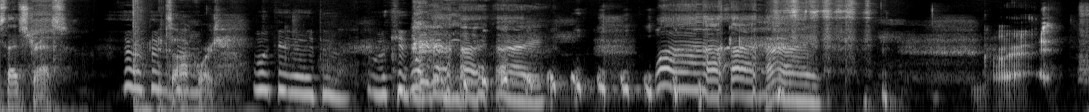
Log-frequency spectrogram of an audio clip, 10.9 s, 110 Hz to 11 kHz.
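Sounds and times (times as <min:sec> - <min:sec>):
speech: 0:00.0 - 0:08.6
laughter: 0:03.9 - 0:09.1
loud drawn-out rumbling croaky belch: 0:09.9 - 0:10.8.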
